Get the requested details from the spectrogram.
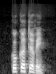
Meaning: coconut tree plantation
- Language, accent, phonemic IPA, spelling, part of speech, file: French, France, /ko.ko.tʁɛ/, cocoteraie, noun, LL-Q150 (fra)-cocoteraie.wav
